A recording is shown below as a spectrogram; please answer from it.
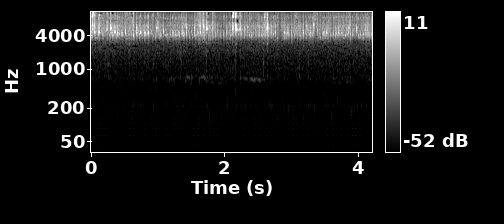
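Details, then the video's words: Live crickets chirping as a natural-sound recording; dense high-pitched trilling chirps form a steady shimmering chorus with irregular louder pulses, no other clear sounds. "Live Crickets 60min "Natural Sound""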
